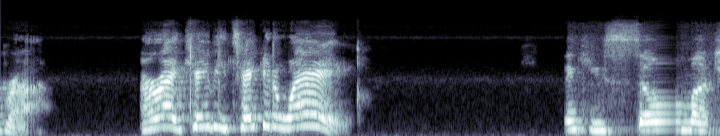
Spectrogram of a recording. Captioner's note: clapping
